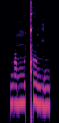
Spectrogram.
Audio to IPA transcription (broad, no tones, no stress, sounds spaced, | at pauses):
w ɔ mː u ǃ o ŋ i ŋ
